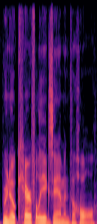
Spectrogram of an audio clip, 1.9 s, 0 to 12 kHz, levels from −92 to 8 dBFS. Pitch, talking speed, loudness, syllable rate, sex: 125 Hz, 155 wpm, -15 LUFS, 6.5 syllables/s, male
